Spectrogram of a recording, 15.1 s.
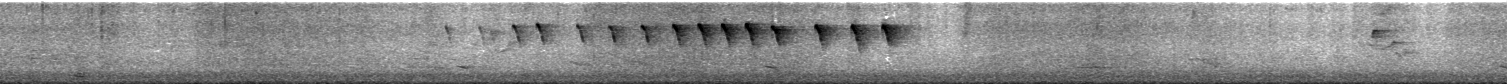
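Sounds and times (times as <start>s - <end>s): small bird singing: 4.3s - 9.1s.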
